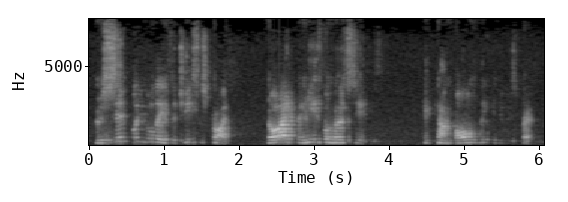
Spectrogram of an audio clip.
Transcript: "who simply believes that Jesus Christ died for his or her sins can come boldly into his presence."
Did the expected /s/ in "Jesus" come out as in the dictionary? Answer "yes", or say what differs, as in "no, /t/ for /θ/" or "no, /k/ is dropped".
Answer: yes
